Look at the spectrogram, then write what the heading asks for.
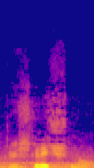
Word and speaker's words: কৃষ্ণ: ঋকার না কৃষ্ণ শব্দটা কি কৃষ্ণ না কৃষ্ণ হলে রস্বীকার হয় উচ্চারণে ভুল হয় এজন্য কৃষ্ণ কৃ কৃষ্ণ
